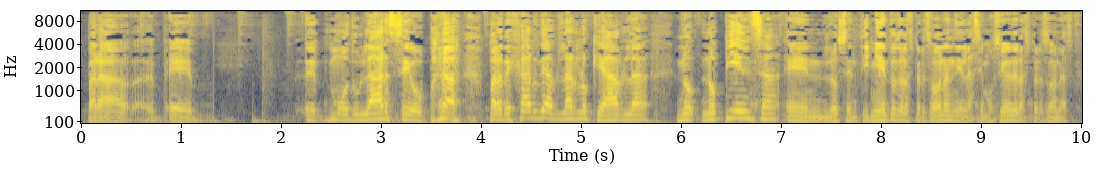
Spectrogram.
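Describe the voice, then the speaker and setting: A man's voice: a little high, moderate pace, a bit bright, soft background music. A man hosting a radio talk show, talking casually and with strong opinions, using many fillers.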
